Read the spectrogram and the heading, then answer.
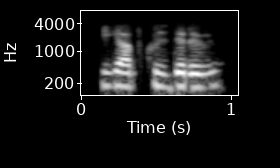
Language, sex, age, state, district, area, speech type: Urdu, male, 18-30, Uttar Pradesh, Saharanpur, urban, conversation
